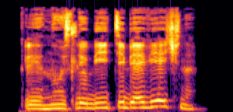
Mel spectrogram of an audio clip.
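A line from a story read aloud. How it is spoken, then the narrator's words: Hoarse exclamation. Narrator (Russian): хрипло восклицает он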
